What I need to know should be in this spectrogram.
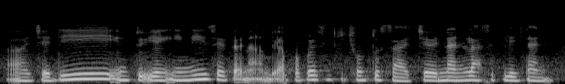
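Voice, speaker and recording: A woman teaches an app step by step in a Malaysian accent, speaking at normal speed with a medium pitch and fairly even intonation. The informal tutorial is conversational, peppered with tag questions to check in. There's a slight hiss or hum, and the sound is dull and lo-fi.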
